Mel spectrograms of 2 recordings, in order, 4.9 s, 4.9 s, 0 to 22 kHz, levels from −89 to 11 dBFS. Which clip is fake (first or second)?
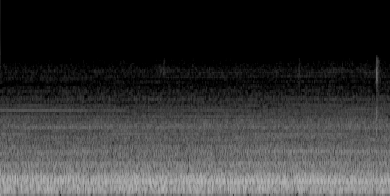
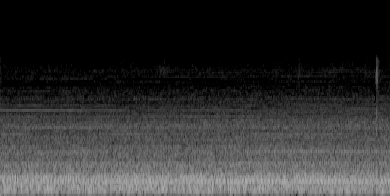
first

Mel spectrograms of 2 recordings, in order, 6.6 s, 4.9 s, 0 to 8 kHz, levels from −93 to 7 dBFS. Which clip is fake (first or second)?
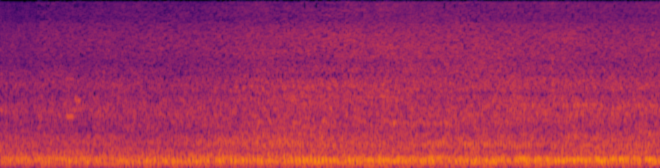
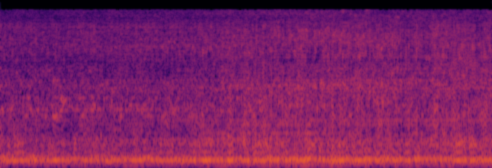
second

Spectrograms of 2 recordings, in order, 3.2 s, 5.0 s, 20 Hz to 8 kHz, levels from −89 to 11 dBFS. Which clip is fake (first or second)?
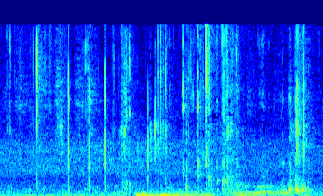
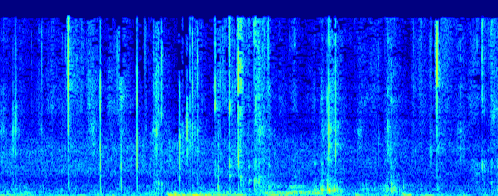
second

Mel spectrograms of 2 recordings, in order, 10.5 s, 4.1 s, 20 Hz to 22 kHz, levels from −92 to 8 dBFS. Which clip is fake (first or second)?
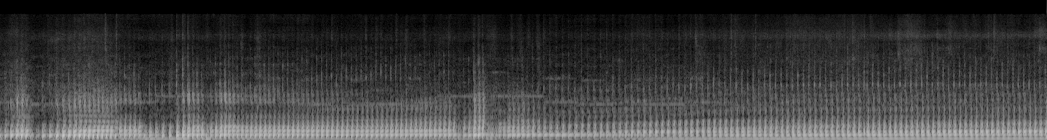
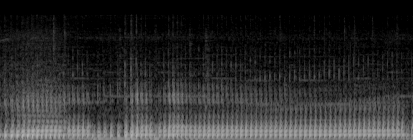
first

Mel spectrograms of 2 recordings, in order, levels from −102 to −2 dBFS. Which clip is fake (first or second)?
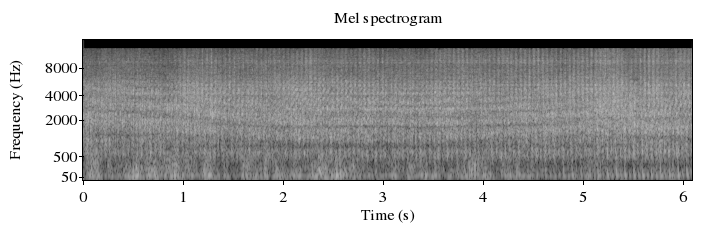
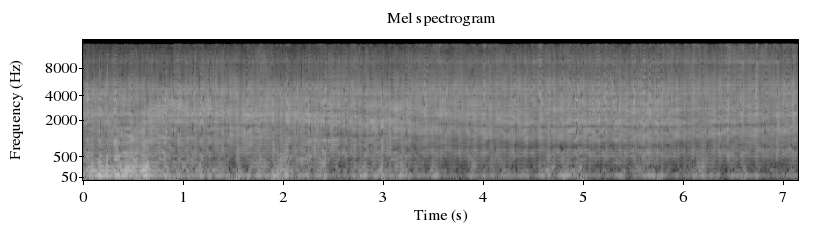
second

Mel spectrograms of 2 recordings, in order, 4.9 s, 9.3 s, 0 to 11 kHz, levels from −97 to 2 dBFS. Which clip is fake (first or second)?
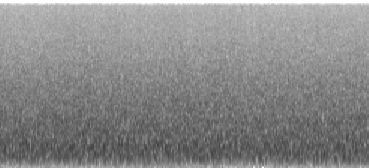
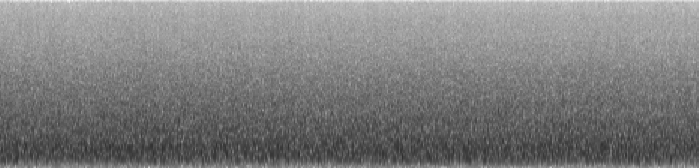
first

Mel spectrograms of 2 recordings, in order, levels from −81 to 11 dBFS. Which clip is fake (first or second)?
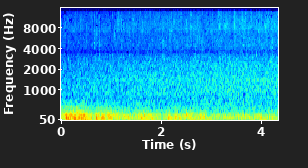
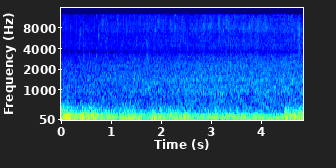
second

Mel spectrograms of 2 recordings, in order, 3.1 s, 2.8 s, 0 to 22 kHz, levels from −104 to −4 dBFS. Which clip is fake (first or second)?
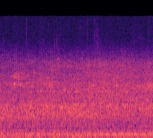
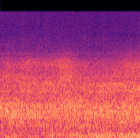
second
